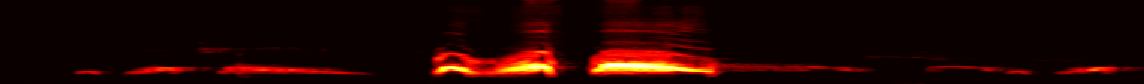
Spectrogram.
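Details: Spotted dove kept as a lure for rival wild doves: soft, low murmuring coos build into two loud, throaty phrases, the second a sustained mellow coo, then fade back to quiet scattered notes.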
